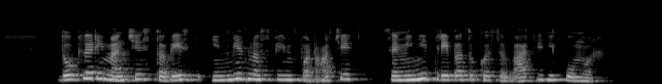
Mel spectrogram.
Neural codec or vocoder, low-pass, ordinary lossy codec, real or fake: vocoder, 24 kHz, 100 mel bands, Vocos; 5.4 kHz; none; fake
